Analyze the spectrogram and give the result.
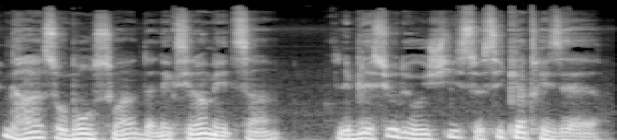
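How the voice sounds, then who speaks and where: Brief: male audiobook narrator, measured and mellow, slightly breathy voice. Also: mid-range voice, lively intonation. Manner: measured storytelling delivery. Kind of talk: scripted narration.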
